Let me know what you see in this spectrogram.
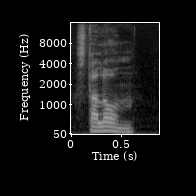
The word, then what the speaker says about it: Stallone: Sylvester, någon som kallas Sylvester Stallone? Är det så man uttalar det? Jag vet inte vem det är. – Stallone. Stallone.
